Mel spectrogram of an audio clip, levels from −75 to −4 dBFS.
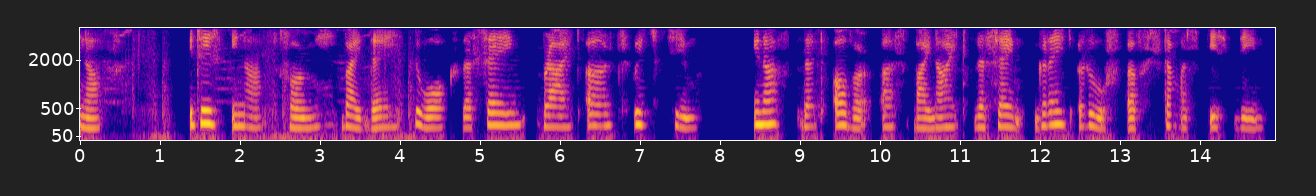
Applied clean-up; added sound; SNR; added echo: neural separator model SepFormer WHAM!.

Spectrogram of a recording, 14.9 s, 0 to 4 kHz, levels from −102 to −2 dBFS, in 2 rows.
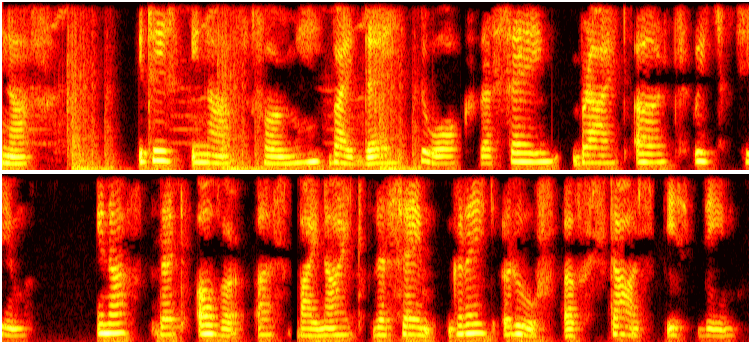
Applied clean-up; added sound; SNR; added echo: none; Squeak / Slam / Wood; 13 dB; none.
